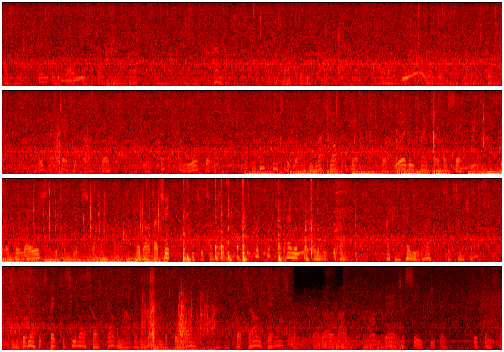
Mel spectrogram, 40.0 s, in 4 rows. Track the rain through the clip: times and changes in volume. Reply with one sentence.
The rain can be heard from 0.0 to 39.9 s, getting quieter.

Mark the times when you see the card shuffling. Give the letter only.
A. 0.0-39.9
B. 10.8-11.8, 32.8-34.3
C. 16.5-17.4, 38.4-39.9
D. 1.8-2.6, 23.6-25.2
B.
